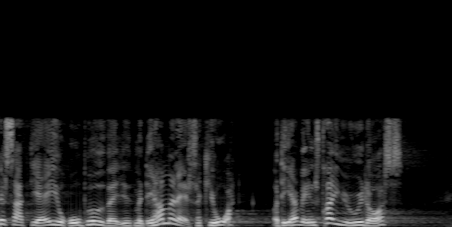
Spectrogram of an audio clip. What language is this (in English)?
Danish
